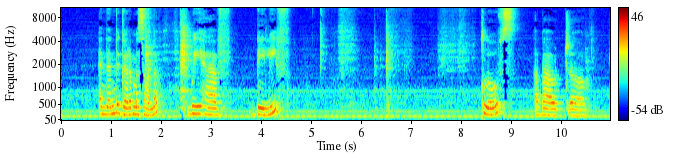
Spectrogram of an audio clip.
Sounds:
speech

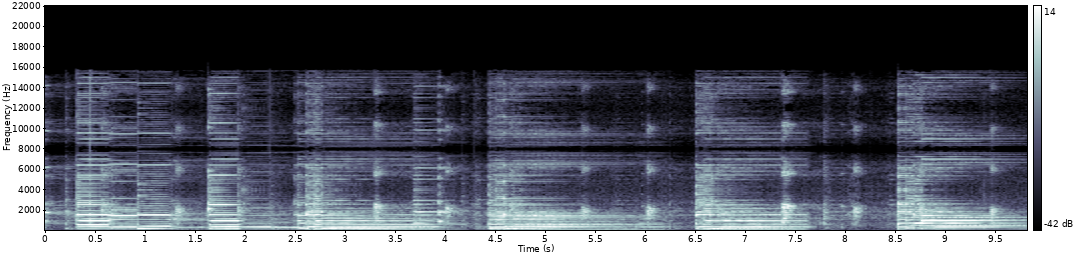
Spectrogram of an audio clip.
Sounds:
musical instrument, acoustic guitar, music, plucked string instrument, guitar, playing acoustic guitar, strum

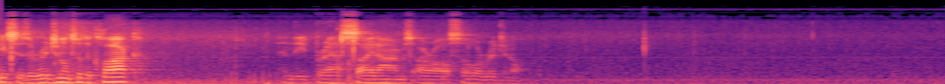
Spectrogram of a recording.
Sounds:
speech

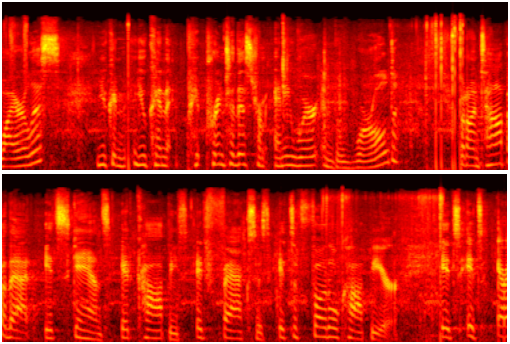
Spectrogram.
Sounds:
speech, printer

